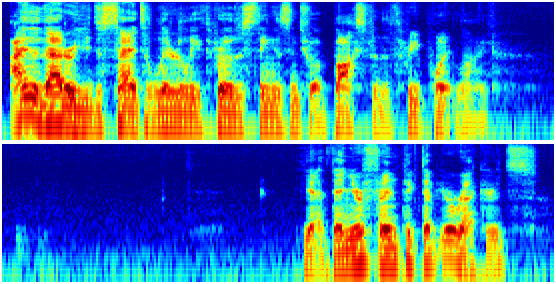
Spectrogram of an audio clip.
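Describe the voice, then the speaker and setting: A man playing a hurt, defensive hiring manager in an audio roleplay, talking to his ex in a halting, sarcastic way. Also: lowish voice, lively intonation, a bit bright, husky. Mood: bitter, subdued. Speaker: roleplay performer. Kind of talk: one-sided audio roleplay acting.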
